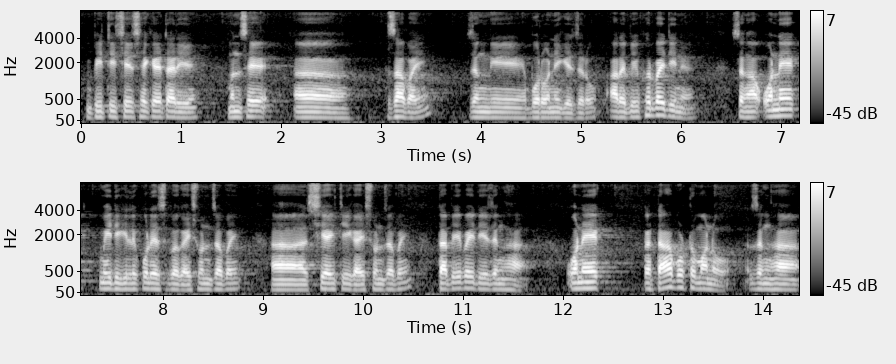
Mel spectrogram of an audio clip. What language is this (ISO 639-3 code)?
brx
